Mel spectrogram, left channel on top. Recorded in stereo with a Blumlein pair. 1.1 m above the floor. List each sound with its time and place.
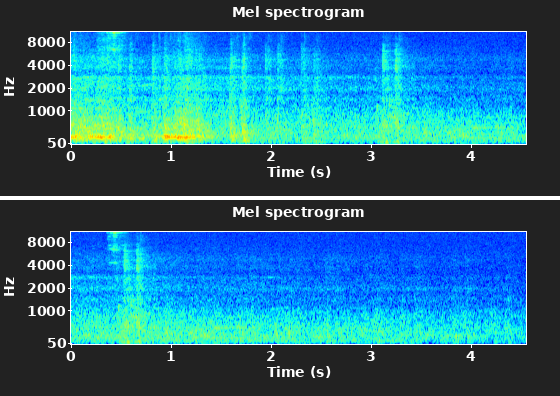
0.4 s keys jangling: 65° left, 1.6 m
